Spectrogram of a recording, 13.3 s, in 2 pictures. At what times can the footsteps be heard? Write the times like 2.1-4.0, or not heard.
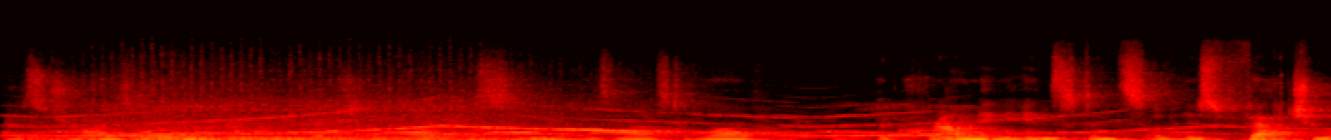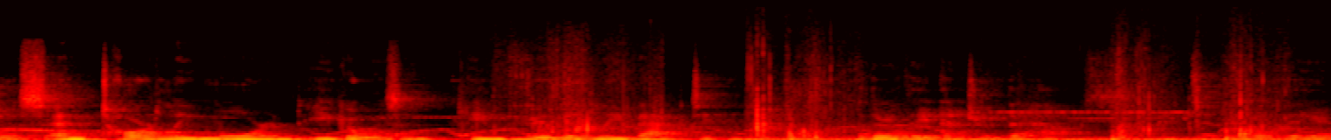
9.0-13.2.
